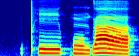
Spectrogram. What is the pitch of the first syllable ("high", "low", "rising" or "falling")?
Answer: low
